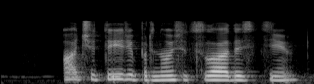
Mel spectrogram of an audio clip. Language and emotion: Russian, neutral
